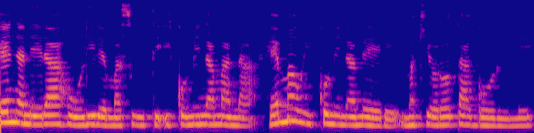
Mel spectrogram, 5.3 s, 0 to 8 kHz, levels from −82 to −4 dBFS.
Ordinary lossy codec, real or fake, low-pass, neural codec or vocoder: none; real; 7.2 kHz; none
